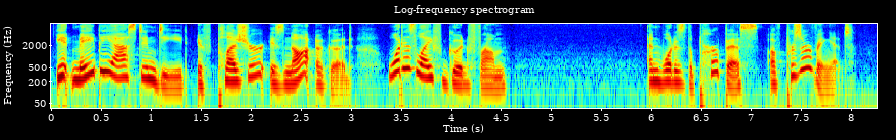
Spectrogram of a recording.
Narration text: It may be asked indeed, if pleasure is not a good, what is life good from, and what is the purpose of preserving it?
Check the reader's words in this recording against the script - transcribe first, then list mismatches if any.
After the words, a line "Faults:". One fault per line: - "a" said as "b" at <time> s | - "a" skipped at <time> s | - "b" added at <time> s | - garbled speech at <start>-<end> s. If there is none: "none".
It may be asked indeed, if pleasure is not a good, what is life good from, and what is the purpose of preserving it?
Faults:
none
